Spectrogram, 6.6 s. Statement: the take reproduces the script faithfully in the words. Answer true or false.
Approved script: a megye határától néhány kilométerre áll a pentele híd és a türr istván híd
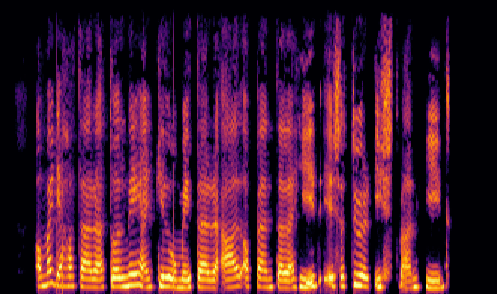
true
